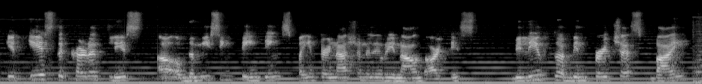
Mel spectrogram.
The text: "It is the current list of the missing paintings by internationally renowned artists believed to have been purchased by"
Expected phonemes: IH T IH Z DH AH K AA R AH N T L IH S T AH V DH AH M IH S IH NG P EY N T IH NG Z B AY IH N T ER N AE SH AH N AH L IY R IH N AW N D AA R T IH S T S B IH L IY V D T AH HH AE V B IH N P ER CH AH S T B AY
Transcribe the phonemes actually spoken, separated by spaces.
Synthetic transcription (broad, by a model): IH T IH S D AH K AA R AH N T L IH S T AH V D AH M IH S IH NG P EY N T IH NG S B AY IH N T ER N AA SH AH N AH L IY R IH N AW N D AA R T IH S T S B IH L IY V T AH HH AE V B IH N P ER CH AH S T B AY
